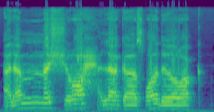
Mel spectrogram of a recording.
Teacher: اکثر لوگ صاد اور سین میں کوئی بھی فرق نہیں رکھتے بلکہ صدرک پڑھ دیتے ہیں، صدرک نہیں، صاد کو موٹا پڑھیں گے، دال پہ قلقلہ کریں گے، اسی طرح را کو پر پڑھیں گے یعنی موٹا پڑھا جائے گا۔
